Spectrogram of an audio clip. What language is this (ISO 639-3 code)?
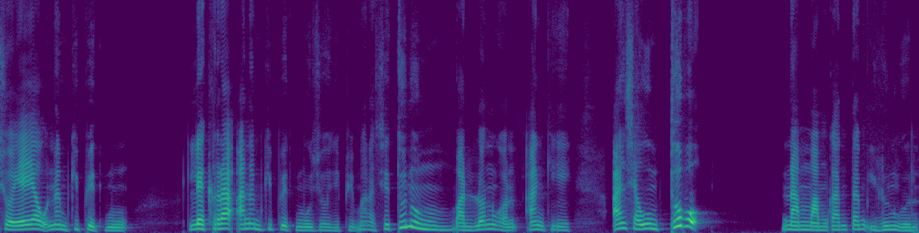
tan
